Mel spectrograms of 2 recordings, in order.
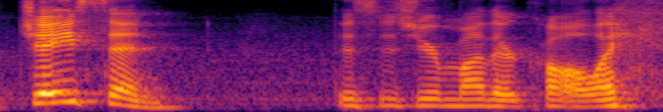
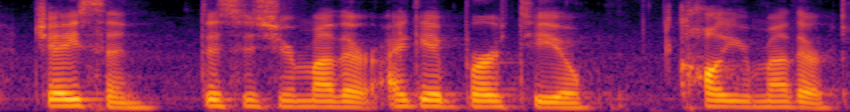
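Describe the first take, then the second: First: Said in the usual way. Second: Low, heavy guilt trip from mom; mother guilting her son Jason into calling, low and heavy; guilt-tripping mother. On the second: Pretend. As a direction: lay the guilt on thick, voice dropped low. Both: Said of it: "How's that for guilt".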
